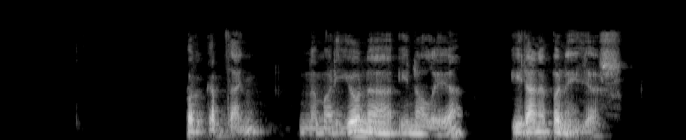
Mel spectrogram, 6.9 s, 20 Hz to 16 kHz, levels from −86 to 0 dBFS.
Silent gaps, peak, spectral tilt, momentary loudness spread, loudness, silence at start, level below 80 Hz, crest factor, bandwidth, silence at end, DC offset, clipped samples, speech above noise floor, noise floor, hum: none; -4 dBFS; -6.5 dB/octave; 14 LU; -26 LUFS; 1.85 s; -60 dBFS; 24 dB; 7.8 kHz; 0.7 s; under 0.1%; under 0.1%; over 66 dB; under -90 dBFS; none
